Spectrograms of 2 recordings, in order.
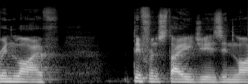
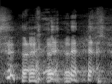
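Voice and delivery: self-deprecating laugh; 9 semitones higher than usual. Real, not acted. Laughing at himself.

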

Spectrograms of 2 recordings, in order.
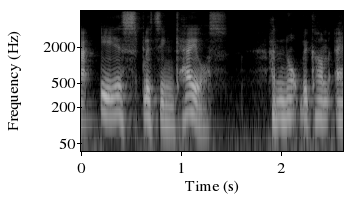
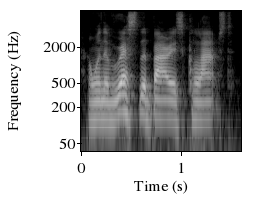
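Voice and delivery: ordinary delivery

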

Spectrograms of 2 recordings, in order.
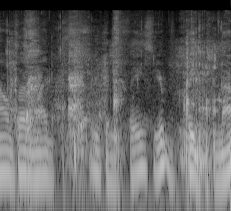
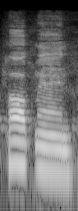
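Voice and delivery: loud scolding call; 4 semitones higher, 8 dB louder than usual. Real, not acted. Scolding the dog.

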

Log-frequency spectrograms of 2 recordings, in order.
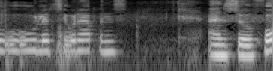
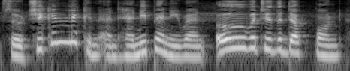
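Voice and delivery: usual speaking voice

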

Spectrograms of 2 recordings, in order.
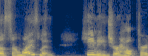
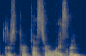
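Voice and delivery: hushed whisper pointing out a picture; 15 dB quieter than usual. Real, not acted. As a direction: breathe it softly, pointing at the page. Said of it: "points at picture, whispered".

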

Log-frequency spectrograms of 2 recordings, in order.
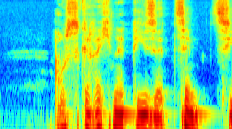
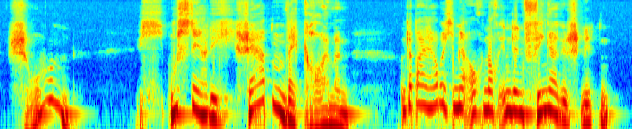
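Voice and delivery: put-on high girlish voice, put out; schoolgirl Conny admitting trouble. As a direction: confess reluctantly in a high child's voice. (hohe, kleinlaute Mädchenstimme)

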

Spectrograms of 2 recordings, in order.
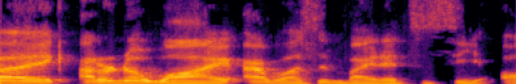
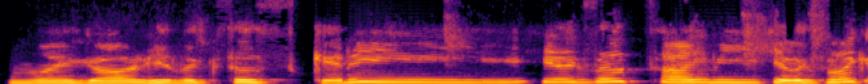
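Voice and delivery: high, amazed cooing over a pet; gushing; 7 semitones higher, 4 dB louder than usual. Real, not acted. Showing viewers the tiny pet, gushing.

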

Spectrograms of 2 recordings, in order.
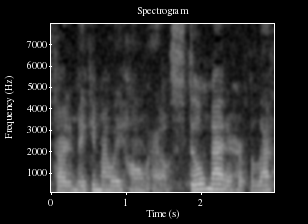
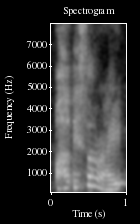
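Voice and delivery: flustered reassurance; 6 semitones higher, 10 dB louder than usual. A narrator's reading. Flustered reply to boy.

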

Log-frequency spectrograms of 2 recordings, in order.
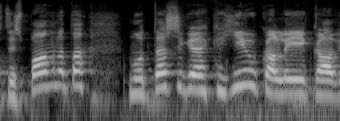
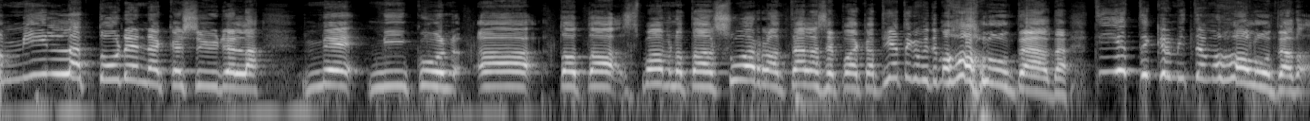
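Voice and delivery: higher and louder, talking through laughter; giddy, can hardly believe it; laughing excitedly; 5 semitones higher, 4 dB louder than usual. Real, not acted. Excited over lucky find. (naurahteleva innostus)

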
